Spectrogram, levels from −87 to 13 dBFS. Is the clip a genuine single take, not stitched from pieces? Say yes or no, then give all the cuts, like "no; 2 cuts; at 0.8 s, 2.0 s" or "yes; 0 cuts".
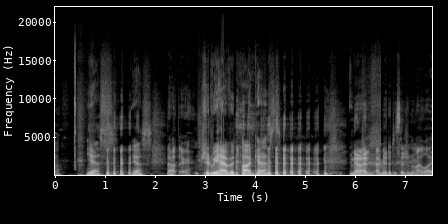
no; 4 cuts; at 2.2 s, 3.6 s, 6.1 s, 6.5 s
